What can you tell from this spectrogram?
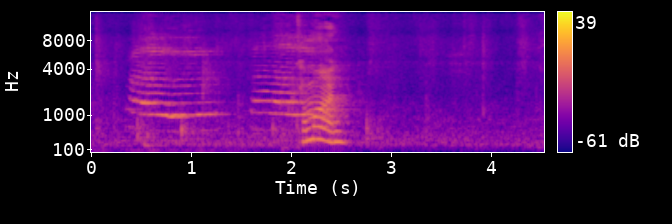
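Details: Feral cat hanging from household blinds calls three times: two long level meows, then a wavering, bending yowl that drops in pitch, in a small room with faint clatter.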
